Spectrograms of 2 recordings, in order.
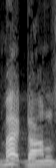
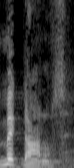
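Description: First: It is said in the speaker's out-of-town accent. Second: It is said in the local accent. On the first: It marks the speaker as not from the area. "I said McDonald's" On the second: It is how people in the area say it. "instead of McDonald's"

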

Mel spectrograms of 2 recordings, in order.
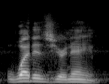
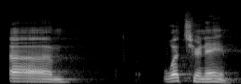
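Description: First: The question is asked in a plain, serious tone. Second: The question is asked in a playful, teasing tone. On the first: The question is meant sincerely. The speaker calls it right. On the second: The question is mocked rather than meant. The speaker calls it wrong.

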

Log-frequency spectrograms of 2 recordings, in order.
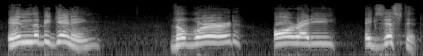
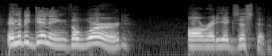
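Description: First: It is read very slowly. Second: It is read at a normal speed.

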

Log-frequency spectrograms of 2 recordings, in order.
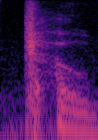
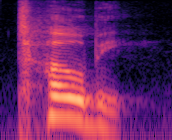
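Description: First: It is said weakly and breathlessly. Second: It is said louder and stronger.

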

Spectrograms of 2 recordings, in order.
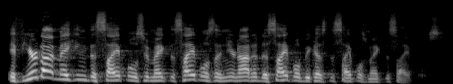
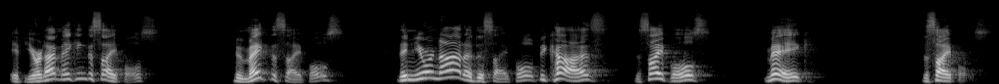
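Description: First: The sentence is said quickly. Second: The sentence is said slowly.

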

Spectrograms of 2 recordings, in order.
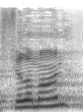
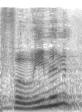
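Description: First: It is said with a Kenyan pronunciation. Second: It is said in the speaker's usual pronunciation.

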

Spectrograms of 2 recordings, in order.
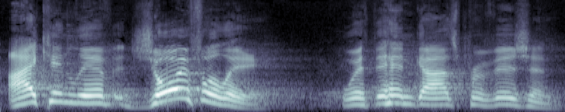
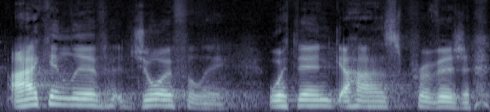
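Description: First: It is said with more energy. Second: It is said with less energy.

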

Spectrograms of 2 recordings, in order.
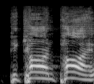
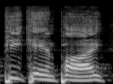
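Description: First: Pecan is said with a general, non-regional pronunciation. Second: Pecan is said with a South Georgia pronunciation.

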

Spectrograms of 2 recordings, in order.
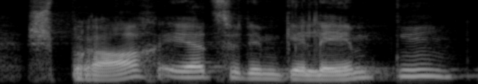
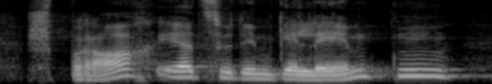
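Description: The two takes are said the same way.

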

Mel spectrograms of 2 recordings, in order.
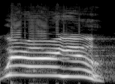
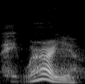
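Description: First: It is said angrily and aggressively. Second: It is said gently and kindly.

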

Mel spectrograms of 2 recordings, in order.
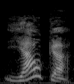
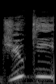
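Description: First: The name begins with a Y sound. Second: The name begins with a J sound. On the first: The speaker calls it right. "Yauka is correct" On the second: The speaker calls it wrong. "we picked him up at the airport and we said, is your name Juki?"

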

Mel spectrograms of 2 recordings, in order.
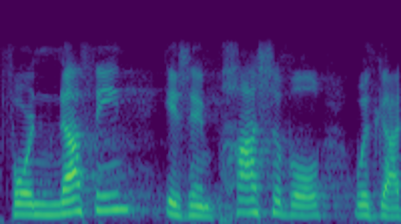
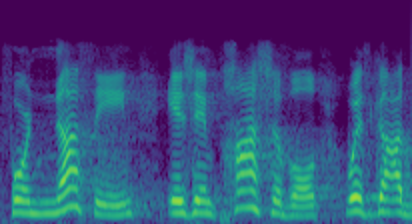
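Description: First: It is read in a plain, even manner. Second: It is read with strong, emphatic conviction. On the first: "Read that one more time" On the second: "let's read it like we really mean it"

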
